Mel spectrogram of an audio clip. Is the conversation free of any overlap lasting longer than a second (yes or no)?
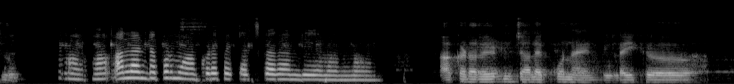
yes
